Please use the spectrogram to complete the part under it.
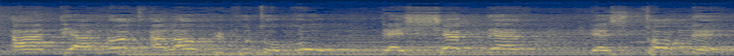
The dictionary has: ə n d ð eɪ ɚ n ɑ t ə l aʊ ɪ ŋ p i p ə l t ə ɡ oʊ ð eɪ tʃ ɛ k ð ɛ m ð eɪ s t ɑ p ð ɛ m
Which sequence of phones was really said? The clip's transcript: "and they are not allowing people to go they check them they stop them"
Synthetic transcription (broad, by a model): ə n d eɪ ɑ n ɑ t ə l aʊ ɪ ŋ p i p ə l t ə ɡ oʊ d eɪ ʃ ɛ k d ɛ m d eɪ s t ɑ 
